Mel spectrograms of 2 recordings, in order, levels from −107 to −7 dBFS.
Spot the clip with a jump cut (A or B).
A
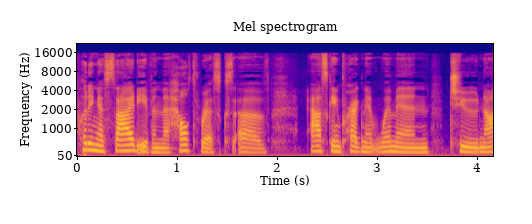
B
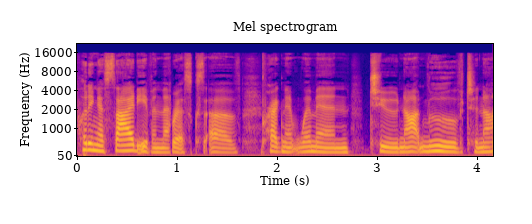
B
